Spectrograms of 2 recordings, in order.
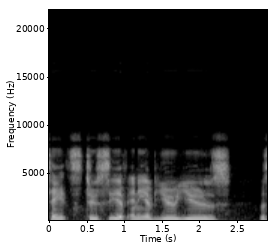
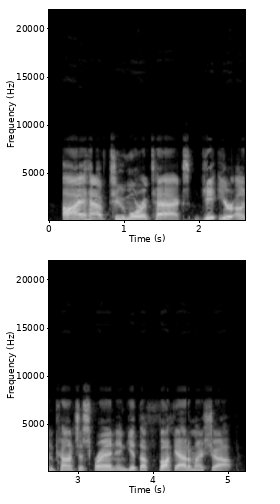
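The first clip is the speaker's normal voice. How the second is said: loud all-out yell; 4 semitones higher, 6 dB louder than usual. Voicing a shopkeeper ordering the party out of his shop: yelling as loud as he can. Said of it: "he yells as loud as he can".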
